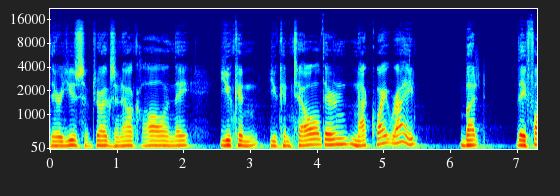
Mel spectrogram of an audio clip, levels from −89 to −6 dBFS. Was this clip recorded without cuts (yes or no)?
no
